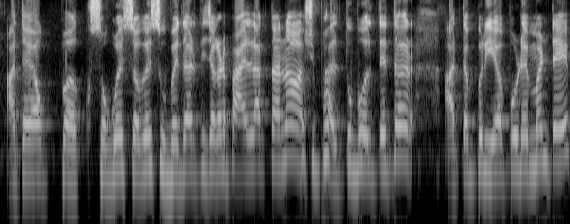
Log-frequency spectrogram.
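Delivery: usual speaking voice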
